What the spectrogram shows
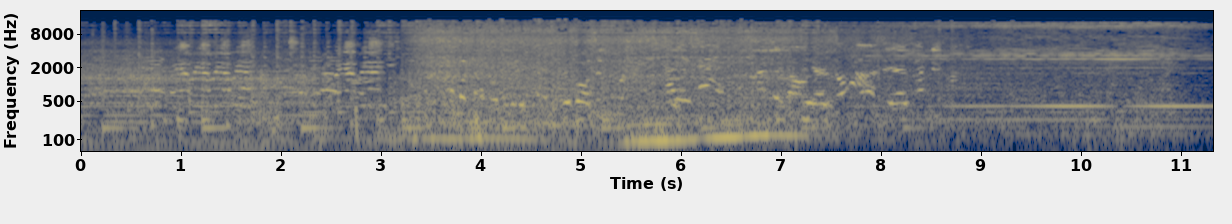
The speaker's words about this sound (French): À Port-Louis, les klaxons résonnent. L'eau s'est retirée, mais des dizaines de véhicules s'amoncellent, laissant les habitants sous le choc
